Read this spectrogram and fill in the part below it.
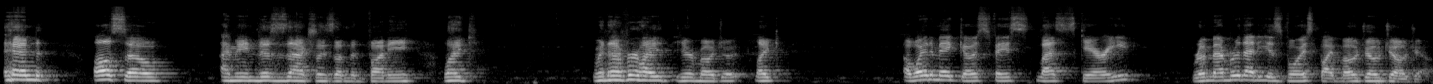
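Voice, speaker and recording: A man's voice: a little high, a little slow. A man co-hosting a casual cartoon podcast, sharing facts in a chatty way, with lots of "like". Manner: chatty, gives facts with many likes. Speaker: podcast co-host.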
